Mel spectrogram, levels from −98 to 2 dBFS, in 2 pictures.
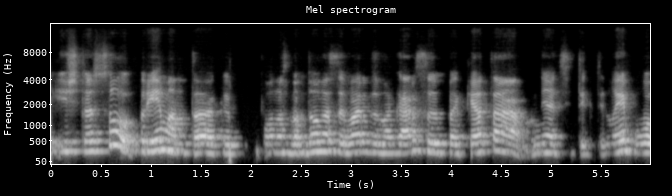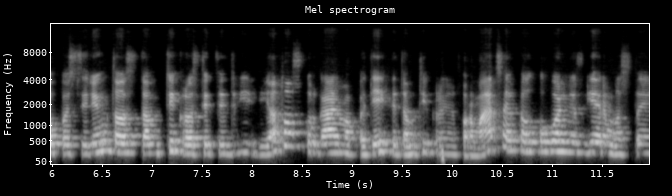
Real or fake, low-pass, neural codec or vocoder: fake; 14.4 kHz; autoencoder, 48 kHz, 128 numbers a frame, DAC-VAE, trained on Japanese speech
